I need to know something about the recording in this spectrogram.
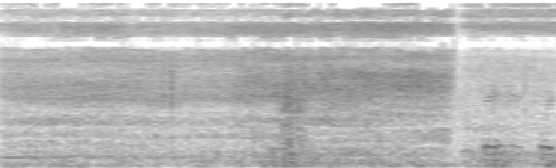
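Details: Cobra caught at Babalpura village, giving a loud, rushing breathy hiss that swells over about a second and a half and then cuts off sharply, with men talking nearby.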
